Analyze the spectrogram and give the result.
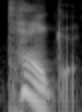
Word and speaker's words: tag: 首先看到第一个重点呢是 tag，第一句的 tag 这个字，这个字是也是很多我听到台湾人会常念错的，他们都会有一点台式的念法念成 tag，但是其实这个字标准念法应该是念短母音 a 的声音，念 tag，把嘴巴张大一点 a 的声音 tag myself。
